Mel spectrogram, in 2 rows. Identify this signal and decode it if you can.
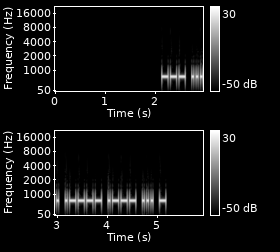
Morse code, heard as a keyed tone, about 28 wpm, 700 Hz. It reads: OH1JST
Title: DXCC-100 Call Signs - 6 Characters - 28wpm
